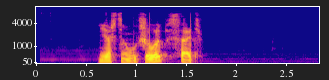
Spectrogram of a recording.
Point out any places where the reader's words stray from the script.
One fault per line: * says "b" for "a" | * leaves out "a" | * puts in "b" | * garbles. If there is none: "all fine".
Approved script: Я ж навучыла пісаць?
all fine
